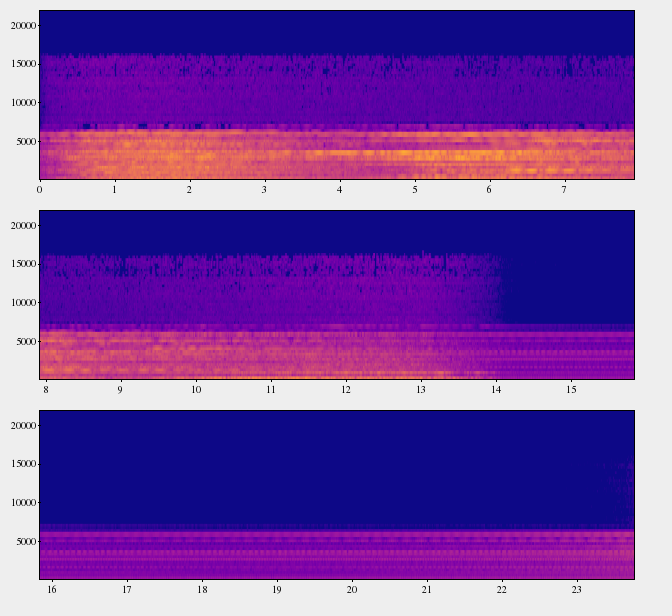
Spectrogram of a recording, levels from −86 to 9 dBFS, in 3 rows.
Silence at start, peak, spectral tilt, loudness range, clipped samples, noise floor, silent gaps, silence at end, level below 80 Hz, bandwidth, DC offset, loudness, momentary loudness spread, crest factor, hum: 0 s; -2 dBFS; 0 dB/octave; 18 LU; under 0.1%; -50 dBFS; none; 0 s; -44 dBFS; 16.5 kHz; under 0.1%; -16 LUFS; 17 LU; 20 dB; none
